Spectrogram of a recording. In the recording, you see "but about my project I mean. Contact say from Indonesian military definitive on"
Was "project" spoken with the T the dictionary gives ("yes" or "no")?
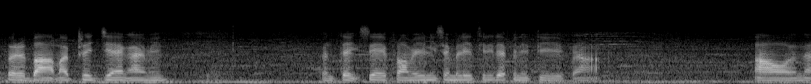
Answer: no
